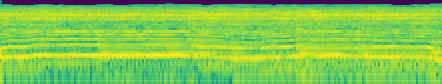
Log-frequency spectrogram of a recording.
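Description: Music: a slow acoustic pop song without words, plucked guitar under a melody line that glides up and down.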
